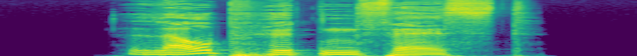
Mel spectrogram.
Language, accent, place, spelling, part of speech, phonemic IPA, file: German, Germany, Berlin, Laubhüttenfest, noun, /ˈlaʊ̯pˌhʏtənˌfɛst/, De-Laubhüttenfest.ogg
- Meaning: Sukkot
